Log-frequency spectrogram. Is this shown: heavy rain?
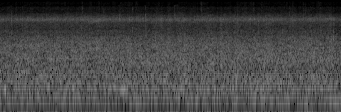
yes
